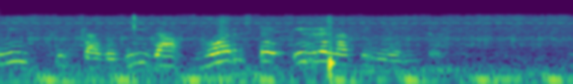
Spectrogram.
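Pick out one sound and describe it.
A woman sings expressively, heard through a television speaker.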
